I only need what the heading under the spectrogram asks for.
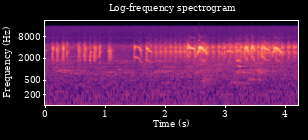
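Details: Javan grey-throated white-eye used to lure wild birds: clipped high chirps in quick groups, then a denser, louder twittering run with sharp whistled accents.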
